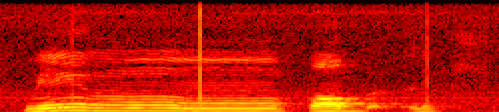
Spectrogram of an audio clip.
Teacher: Dan yang keempat adalah ikhfa, ialah mensamarkan. Jadi bunyi N-nya disamarkan antara bunyi N dan NG.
